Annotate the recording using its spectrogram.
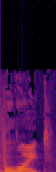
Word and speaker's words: Beloit: A college list called, I don't know how to pronounce that. It's French, I imagine. Belois or Beloit College. – I call it the Beloit.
